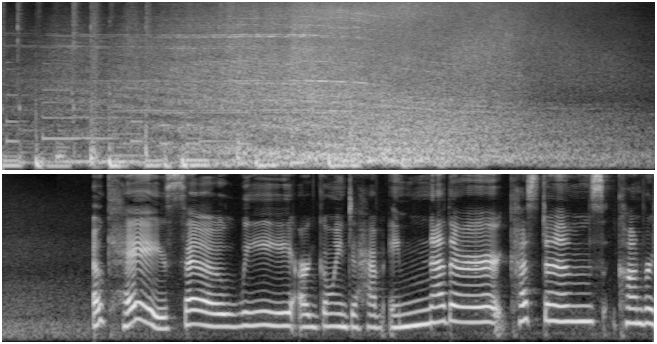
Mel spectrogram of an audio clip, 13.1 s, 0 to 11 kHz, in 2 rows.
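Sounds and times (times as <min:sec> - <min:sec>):
airplane taking off with a jet-engine roar: 0:00.0 - 0:07.4
speech: 0:07.4 - 0:13.0.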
